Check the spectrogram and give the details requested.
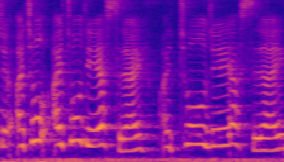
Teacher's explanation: you becomes like a schwa sound very often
